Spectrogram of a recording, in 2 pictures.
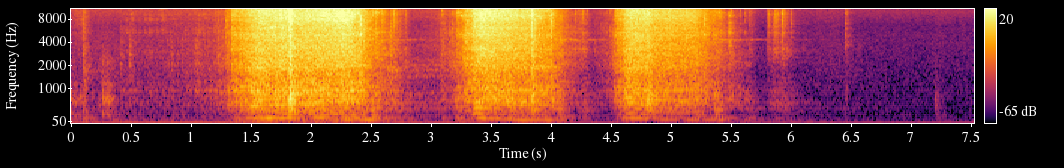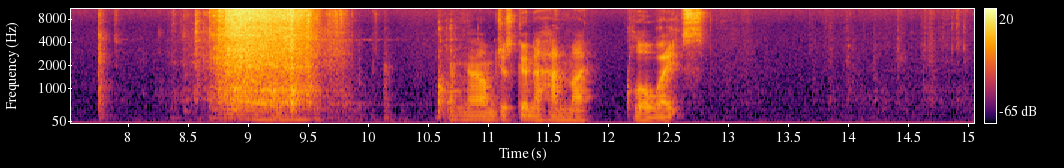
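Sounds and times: knitting machine carriage rasping: 1.0 - 6.0, 8.4 - 10.0.

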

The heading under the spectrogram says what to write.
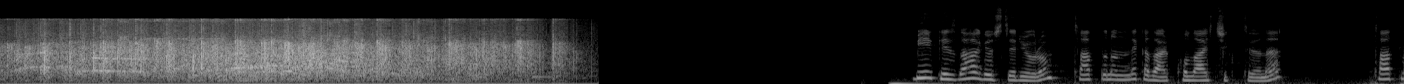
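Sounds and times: crowd applause: 0.0 - 6.0.

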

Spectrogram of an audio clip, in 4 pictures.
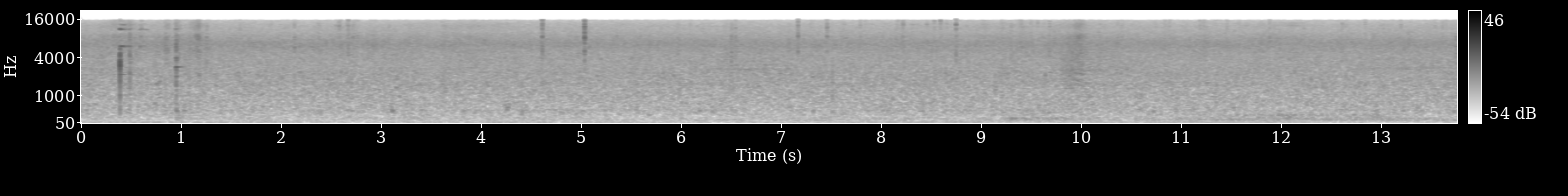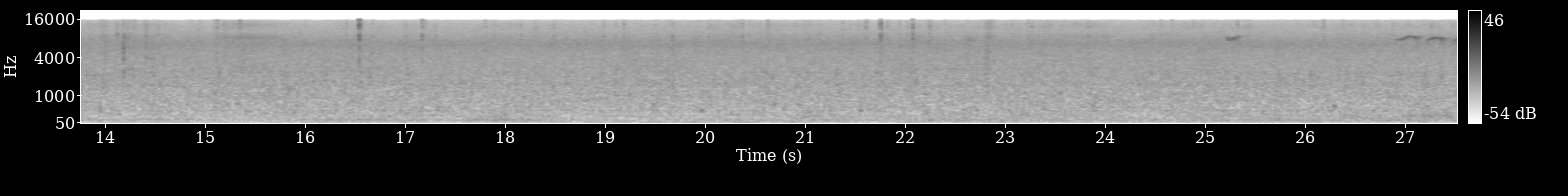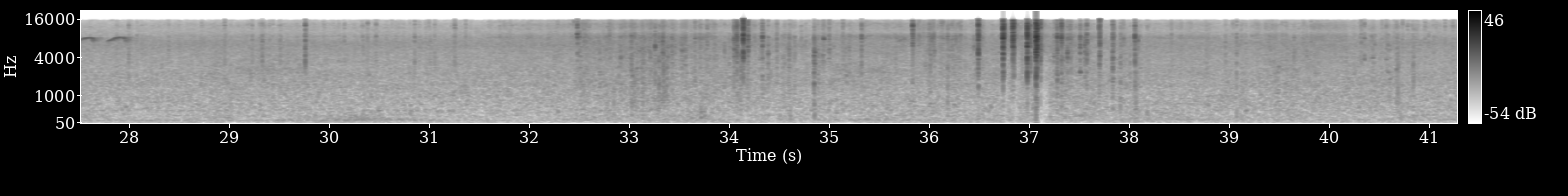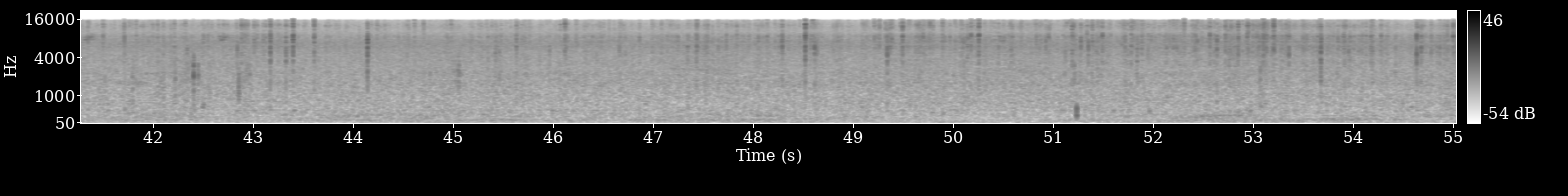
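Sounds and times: steady background hiss: 0.0 - 55.0
fire crackling and snapping: 13.6 - 20.8, 21.4 - 23.8, 27.9 - 55.0.

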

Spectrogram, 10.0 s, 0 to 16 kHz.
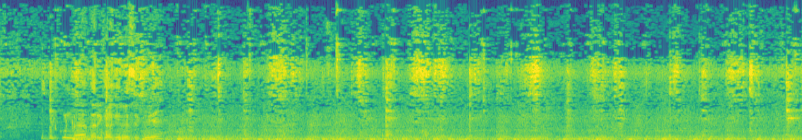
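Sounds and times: steady low rumble: 1.0 - 10.0
ladle scraping a metal pan: 2.3 - 10.0.

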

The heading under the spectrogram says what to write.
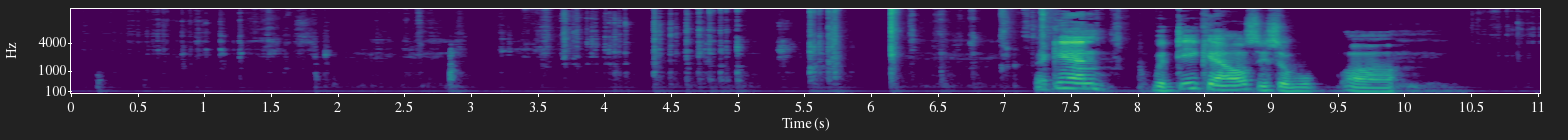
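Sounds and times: paper rustling: 0.2 - 8.1
scissors snipping paper: 3.3 - 6.4.

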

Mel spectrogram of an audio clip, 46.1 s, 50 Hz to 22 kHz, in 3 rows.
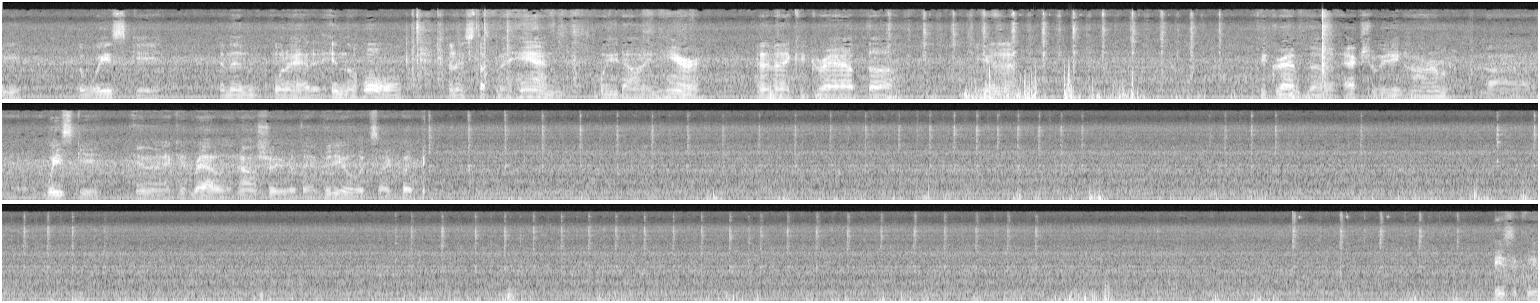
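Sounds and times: steady low hum: 0.0 - 46.0
turbo wastegate flapper clunking: 3.7 - 14.8, 18.7 - 26.5, 34.4 - 46.0.

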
